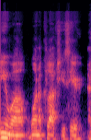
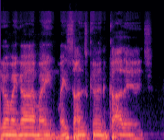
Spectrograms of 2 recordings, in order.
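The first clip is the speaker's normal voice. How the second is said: soft, slow, anxious, paranoid fretting; 5 dB quieter than usual. Retelling how a worried mother sounded, imitating nervous, paranoid worry. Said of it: "She's all nervous and paranoid".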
